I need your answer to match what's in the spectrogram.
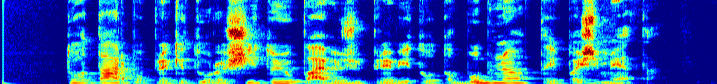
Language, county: Lithuanian, Vilnius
